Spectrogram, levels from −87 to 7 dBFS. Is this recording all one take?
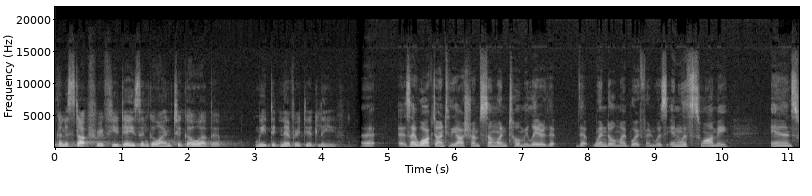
no; 1 cut; at 4.6 s

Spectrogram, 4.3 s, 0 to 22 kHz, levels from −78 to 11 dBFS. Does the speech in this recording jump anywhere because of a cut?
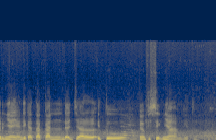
yes; 2 cuts; at 2.0 s, 2.8 s

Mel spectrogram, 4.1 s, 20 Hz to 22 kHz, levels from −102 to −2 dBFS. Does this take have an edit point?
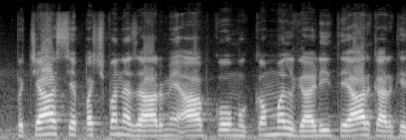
no; 0 cuts

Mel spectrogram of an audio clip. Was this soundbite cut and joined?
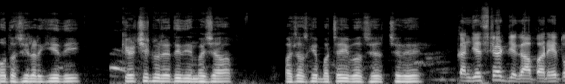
yes; 2 cuts; at 1.0 s, 4.6 s

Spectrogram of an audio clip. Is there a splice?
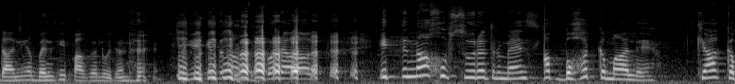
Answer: yes; 1 cut; at 5.4 s

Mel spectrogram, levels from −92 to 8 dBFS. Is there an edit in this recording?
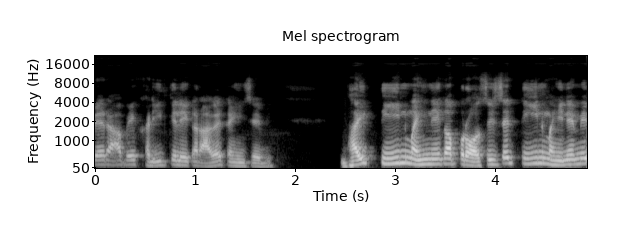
no; 0 cuts

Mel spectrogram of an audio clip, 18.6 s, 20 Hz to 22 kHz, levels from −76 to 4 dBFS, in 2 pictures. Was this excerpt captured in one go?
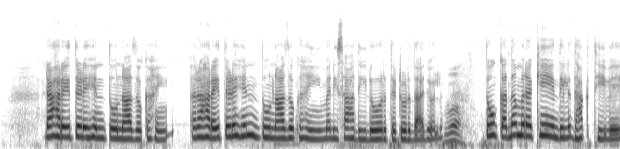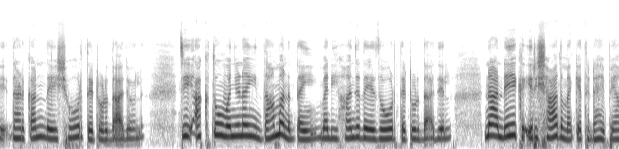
yes; 0 cuts

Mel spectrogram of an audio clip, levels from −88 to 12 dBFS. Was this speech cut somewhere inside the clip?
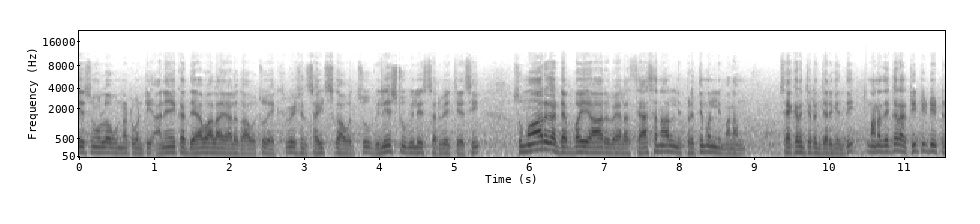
yes; 1 cut; at 10.5 s

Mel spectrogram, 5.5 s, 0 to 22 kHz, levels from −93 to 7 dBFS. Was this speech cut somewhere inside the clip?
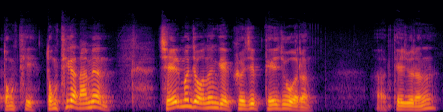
no; 0 cuts

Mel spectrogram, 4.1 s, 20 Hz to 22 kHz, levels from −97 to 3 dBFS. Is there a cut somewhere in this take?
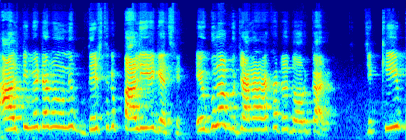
no; 0 cuts

